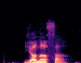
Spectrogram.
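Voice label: "янаса", Komi, male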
